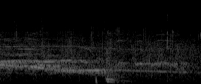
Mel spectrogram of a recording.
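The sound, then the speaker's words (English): A church audience applauds a woman in a steady, continuous wash of clapping at moderate volume, with a sustained tonal hum running underneath and no voices. “Come on, church, let's give her a huge round of applause.”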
